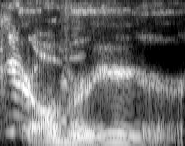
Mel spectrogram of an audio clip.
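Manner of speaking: rough, creaky, raspy, high-pitched voice. Showing how the Scorpion line should sound: Scorpion voice. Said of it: "my Scorpion impression".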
